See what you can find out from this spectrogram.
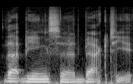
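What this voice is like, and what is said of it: Booming announcer voice. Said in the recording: “excellent job with the announcer voice... You sound like you're ready for, I don't know, WWE... I've been practicing my radio talk”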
